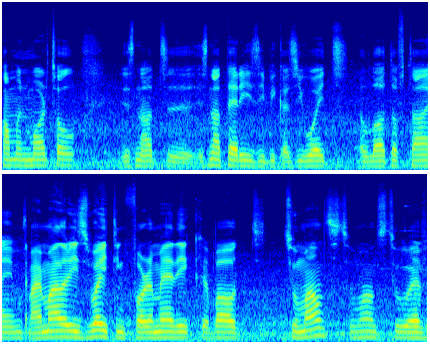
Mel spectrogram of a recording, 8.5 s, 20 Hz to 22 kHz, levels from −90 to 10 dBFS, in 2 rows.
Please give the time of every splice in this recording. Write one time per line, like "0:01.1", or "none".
0:04.5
